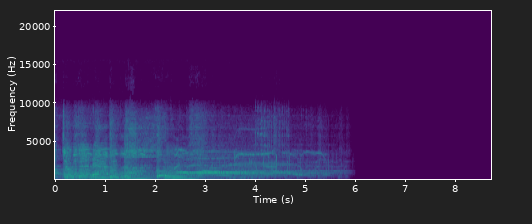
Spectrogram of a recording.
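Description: Live band with trombone, acoustic guitar and singing finishing a song on a long held note, with whoops and cheering from the audience. The sound fades down and cuts to silence about six seconds in.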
